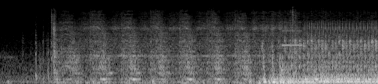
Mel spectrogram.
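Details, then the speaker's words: Caterpillar 302.7D CR mini excavator diesel, cold start after the glow plug light goes out: brief crank, catches, then settles into a steady even idle with clean firing and no knocks; healthy. "so we'll do a cold start turn the key to the on position the glow plug light it was on one out"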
